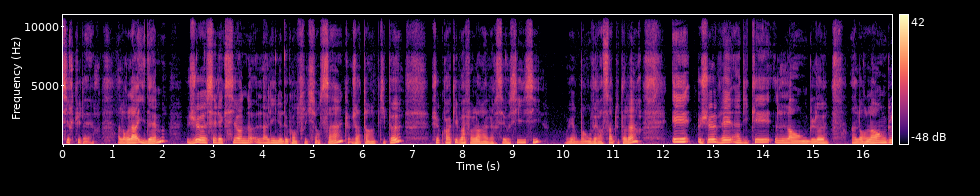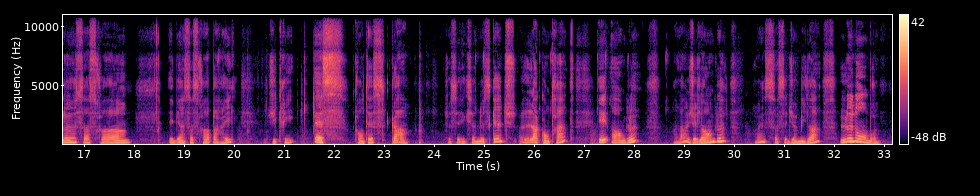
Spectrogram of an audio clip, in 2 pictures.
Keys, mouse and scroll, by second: 2.6 click, 4.2 click, 8.8 click, 19.4 click, 21.6-22.8 typing, 24.8 click, 26.0 click, 27.2 click, 28.4 click.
